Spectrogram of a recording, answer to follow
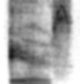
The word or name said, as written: ears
